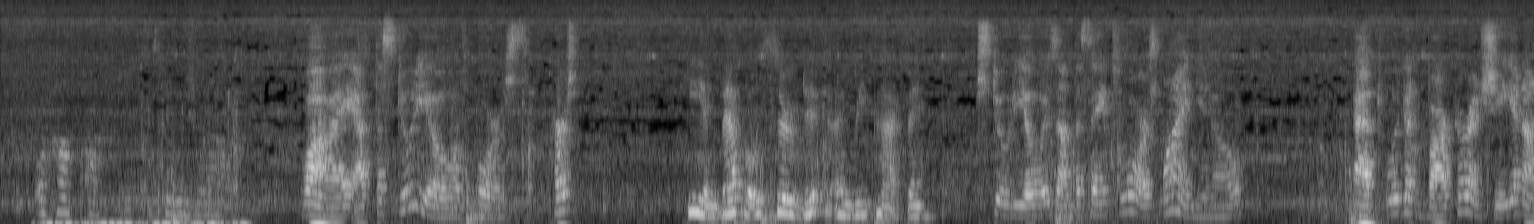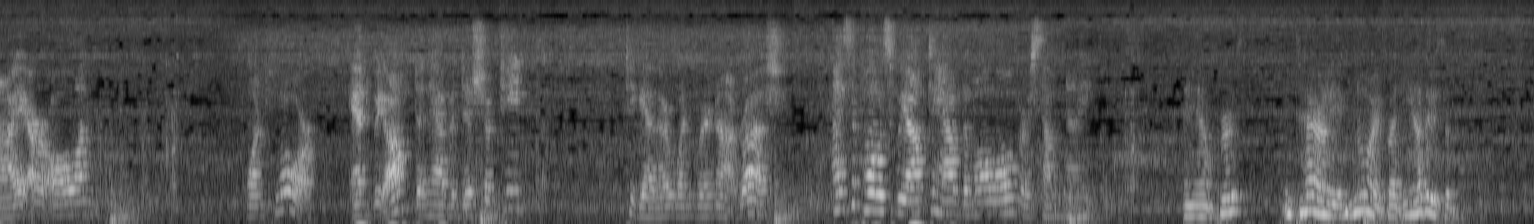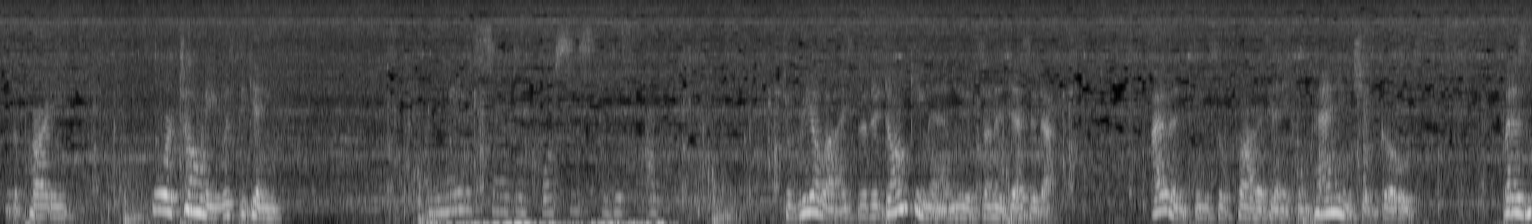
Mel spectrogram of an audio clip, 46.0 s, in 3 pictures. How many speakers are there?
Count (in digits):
3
